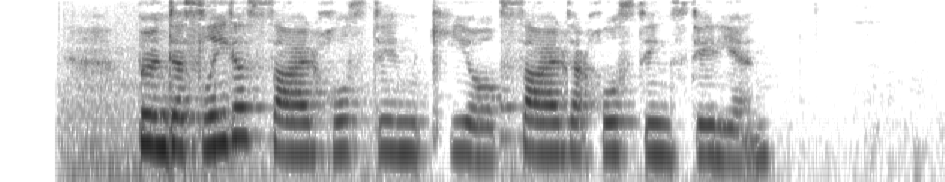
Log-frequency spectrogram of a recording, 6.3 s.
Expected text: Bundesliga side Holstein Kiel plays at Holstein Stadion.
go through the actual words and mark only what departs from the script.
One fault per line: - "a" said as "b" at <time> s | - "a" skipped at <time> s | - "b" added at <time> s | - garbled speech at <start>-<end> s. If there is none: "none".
- "plays" said as "side" at 3.3 s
